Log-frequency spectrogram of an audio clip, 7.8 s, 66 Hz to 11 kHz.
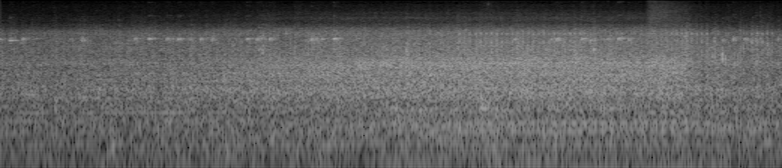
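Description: Class 121 diesel railcar running along the line, heard from on board: a steady mix of engine and wheel-on-rail noise that grows louder for a few seconds in the middle, then eases.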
